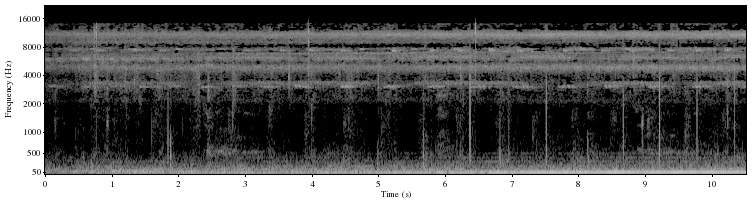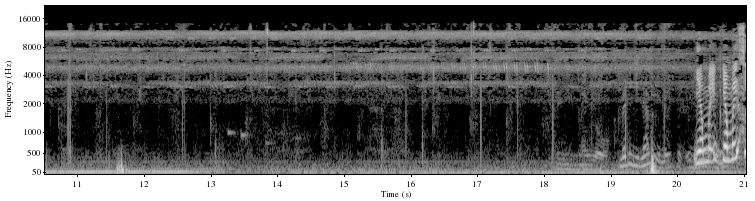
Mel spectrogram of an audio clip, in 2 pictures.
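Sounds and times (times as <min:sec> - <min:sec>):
crickets and insects trilling: 0:00.0 - 0:21.0.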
